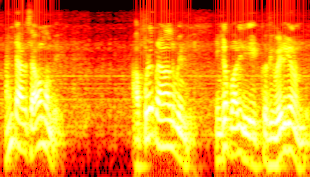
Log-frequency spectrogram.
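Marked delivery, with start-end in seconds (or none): none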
